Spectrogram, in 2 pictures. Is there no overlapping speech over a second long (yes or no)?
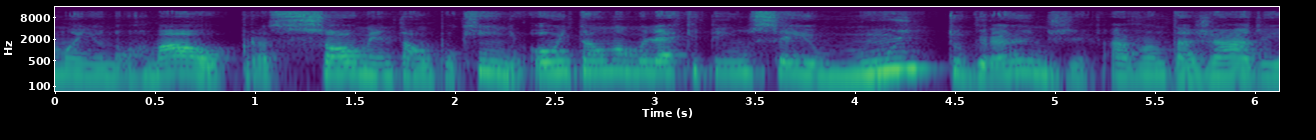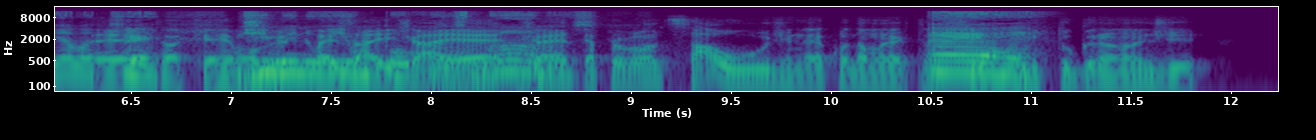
no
